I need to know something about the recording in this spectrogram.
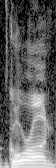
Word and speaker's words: Goron: If you want to hear more Goron gossip, head up to our city. No, Goron doesn't rhyme with moron for a reason.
